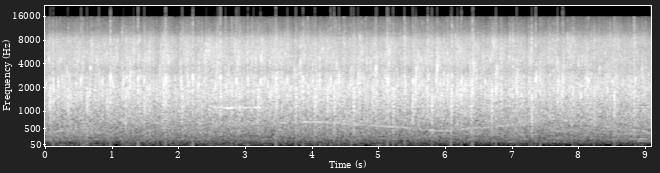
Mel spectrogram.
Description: Impassioned applause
